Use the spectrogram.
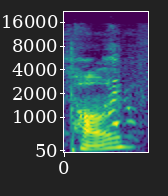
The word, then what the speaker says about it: Pang: So, so what I what I say is my name is Pang, but like in Chinese it's actually pone.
